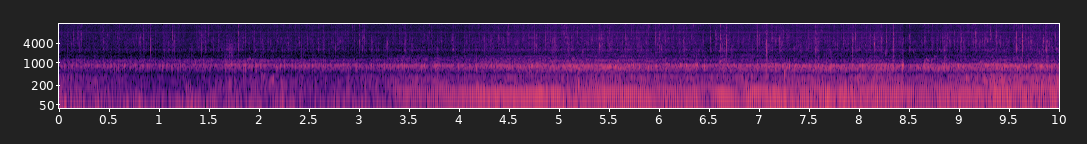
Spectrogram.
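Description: Water hisses and rushes steadily, heard from underwater.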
